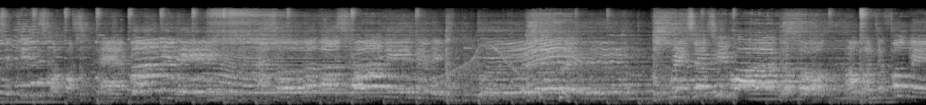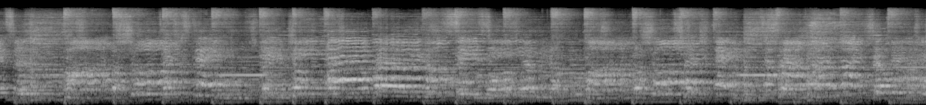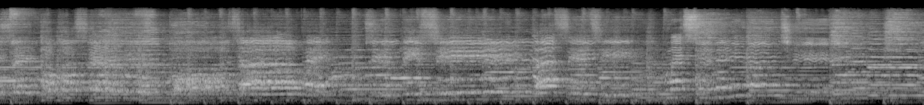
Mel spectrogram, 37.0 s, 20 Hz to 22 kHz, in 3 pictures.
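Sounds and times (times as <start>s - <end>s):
chorus singing: 0.0s - 37.0s
orchestra playing: 2.1s - 37.0s.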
